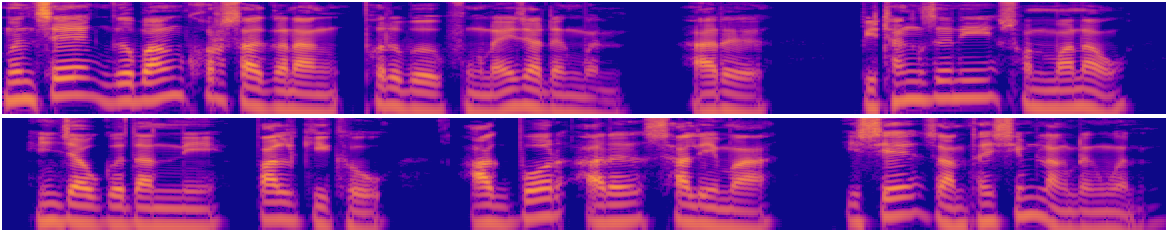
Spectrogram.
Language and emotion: Bodo, neutral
